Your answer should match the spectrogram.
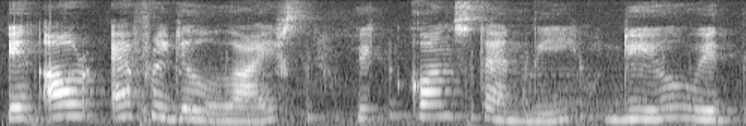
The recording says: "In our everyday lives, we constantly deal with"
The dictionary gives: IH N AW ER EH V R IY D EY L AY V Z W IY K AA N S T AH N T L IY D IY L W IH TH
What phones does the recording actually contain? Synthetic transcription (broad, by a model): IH N AW ER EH F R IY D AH L AY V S W IY K AA N S T AH N T L IY D IY L W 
